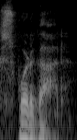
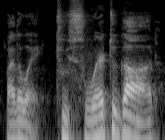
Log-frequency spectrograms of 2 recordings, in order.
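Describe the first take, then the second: First: "Swear to God." said softer, low and earnest; solemn hushed oath. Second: Said in the usual way. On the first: Retold or imitated. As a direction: swear it in a soft, grave voice. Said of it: "He's like".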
